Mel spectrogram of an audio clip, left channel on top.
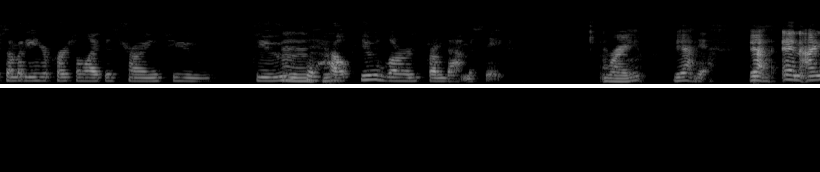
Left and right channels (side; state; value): right; silent; digital silence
